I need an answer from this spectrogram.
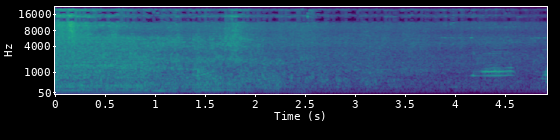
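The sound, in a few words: motorboat passing on water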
